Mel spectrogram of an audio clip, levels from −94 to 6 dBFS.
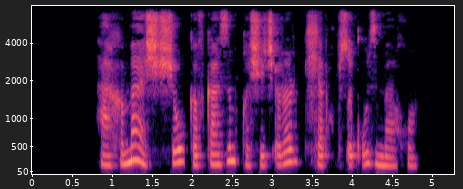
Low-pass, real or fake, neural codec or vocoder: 7.2 kHz; real; none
